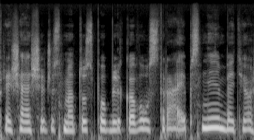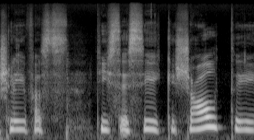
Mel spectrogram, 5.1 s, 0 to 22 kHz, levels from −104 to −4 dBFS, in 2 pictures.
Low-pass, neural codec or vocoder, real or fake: 19.8 kHz; vocoder, 44.1 kHz, 128 mel bands, Pupu-Vocoder; fake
